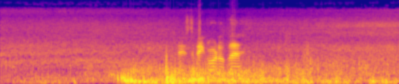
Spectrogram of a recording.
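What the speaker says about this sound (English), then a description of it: "Sorry about the wind if you get the wind." Strong wind buffets the microphone on a beach by a pier during a night sea-fishing session, a loud rushing roar with surf beneath, as someone speaks briefly partway through.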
